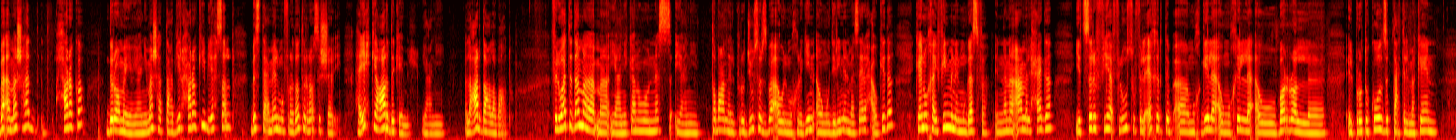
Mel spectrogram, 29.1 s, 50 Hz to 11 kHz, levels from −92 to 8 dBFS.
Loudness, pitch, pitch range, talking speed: -27 LUFS, 215 Hz, 190-245 Hz, 125 wpm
